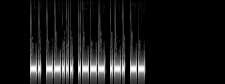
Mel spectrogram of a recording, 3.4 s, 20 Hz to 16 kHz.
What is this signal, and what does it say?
Morse code, heard as a keyed tone, about 40 wpm, 700 Hz. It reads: N7JRM
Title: USA Call Signs - 5 Characters - Repeated 2x - 40wpm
